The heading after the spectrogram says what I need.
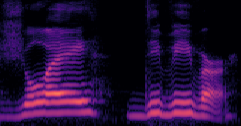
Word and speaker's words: joie de vivre: So the pronunciation, you hear it different ways, but joie de vivre.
